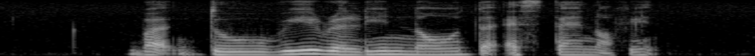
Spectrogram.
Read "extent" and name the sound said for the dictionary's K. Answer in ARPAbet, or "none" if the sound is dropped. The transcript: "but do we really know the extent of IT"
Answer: none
